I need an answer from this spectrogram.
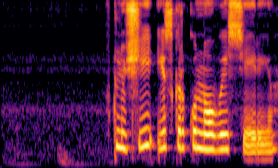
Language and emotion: Russian, neutral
